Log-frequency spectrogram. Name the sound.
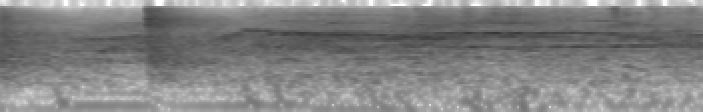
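gunshots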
